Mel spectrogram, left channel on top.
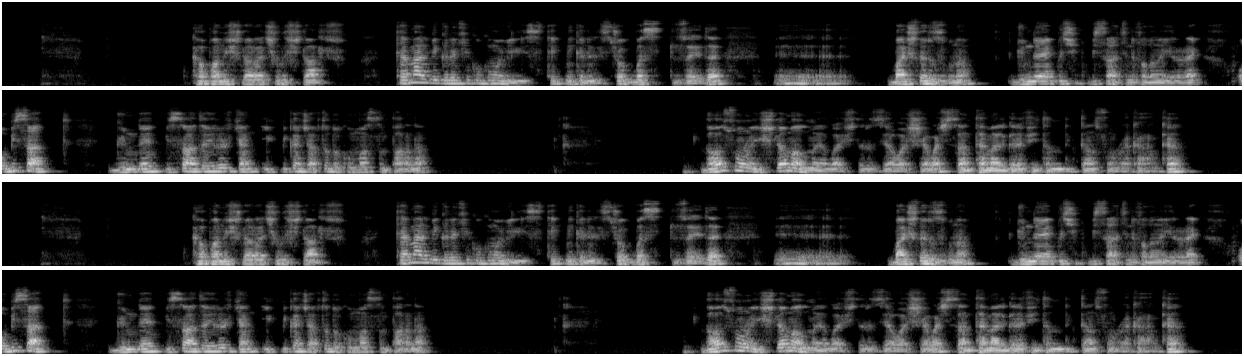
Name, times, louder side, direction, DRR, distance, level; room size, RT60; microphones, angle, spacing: voice 1, 1.9-3.4 3.9-7.3 7.7-8.5 8.9-9.7 10.1-11.9 12.4-12.9 13.5-16.6 19.4-24.3, equal, 10° left, 1.4 m, -21 dB
3.7 x 3.5 x 2.4 m
head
